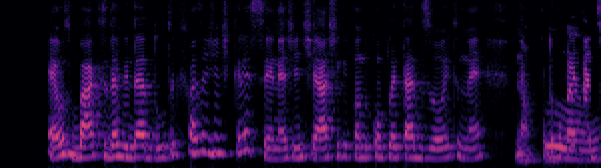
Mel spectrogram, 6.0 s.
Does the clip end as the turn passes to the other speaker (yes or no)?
no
